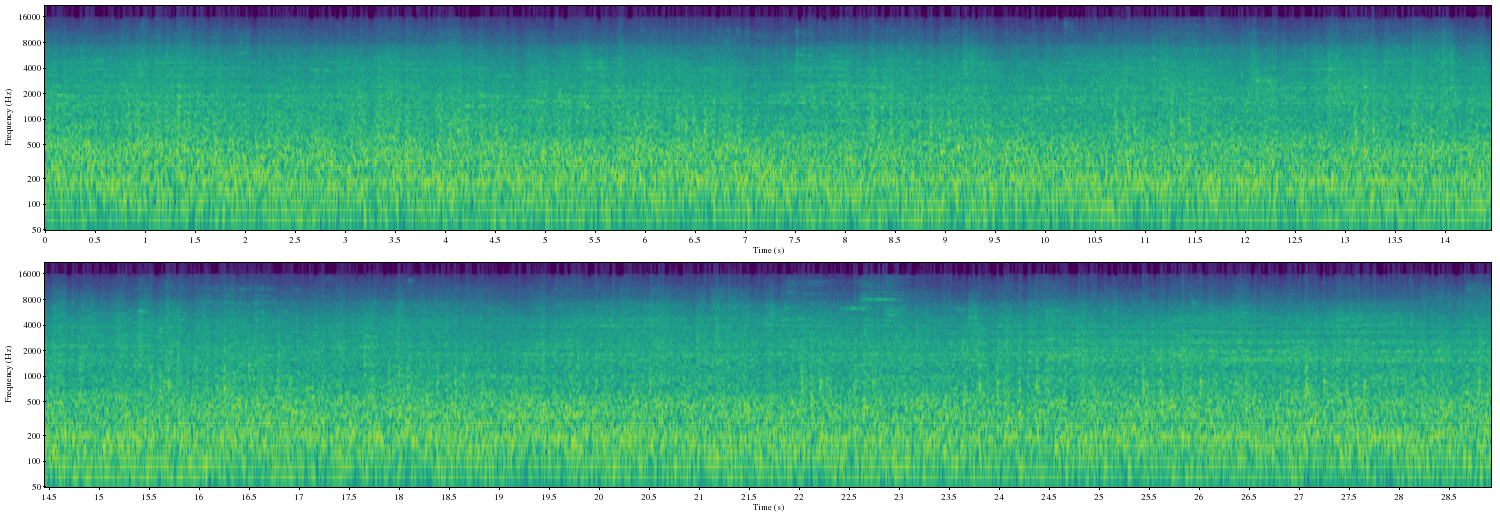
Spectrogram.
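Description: Freight train cars rolling steadily past: empty open-frame flatcars, then covered hopper cars. The wheels on the rails make a loud, continuous noise.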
